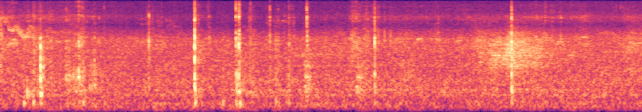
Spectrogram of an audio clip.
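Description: A cardboard shipping box handled and turned over on a wooden bench: a few sharp knocks and taps, and a short scrape of cardboard about five seconds in, over a steady background hum.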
